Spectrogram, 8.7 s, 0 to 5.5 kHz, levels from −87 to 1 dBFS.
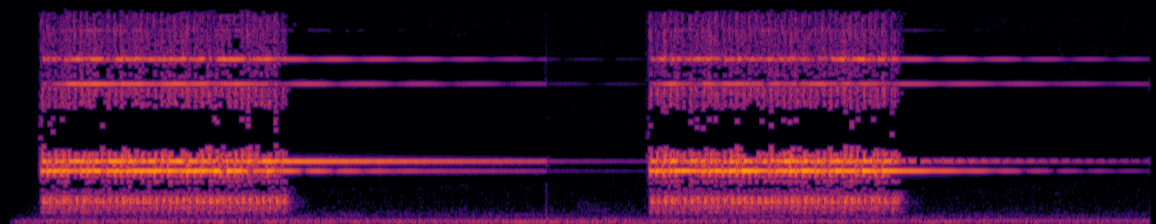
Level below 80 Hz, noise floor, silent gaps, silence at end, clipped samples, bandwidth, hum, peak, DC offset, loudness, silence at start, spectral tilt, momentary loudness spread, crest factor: -54 dBFS; -52 dBFS; none; 0.5 s; under 0.1%; 5.4 kHz; none; -12 dBFS; under 0.1%; -24 LUFS; 0.3 s; -3 dB/octave; 20 LU; 16 dB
